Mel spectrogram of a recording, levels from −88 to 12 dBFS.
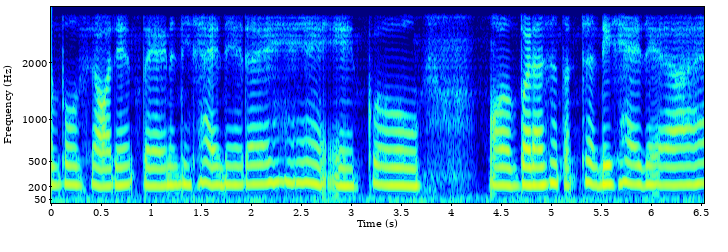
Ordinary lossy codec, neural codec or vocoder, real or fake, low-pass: none; autoencoder, 22.05 kHz, a latent of 192 numbers a frame, VITS, trained on many speakers; fake; 3.6 kHz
